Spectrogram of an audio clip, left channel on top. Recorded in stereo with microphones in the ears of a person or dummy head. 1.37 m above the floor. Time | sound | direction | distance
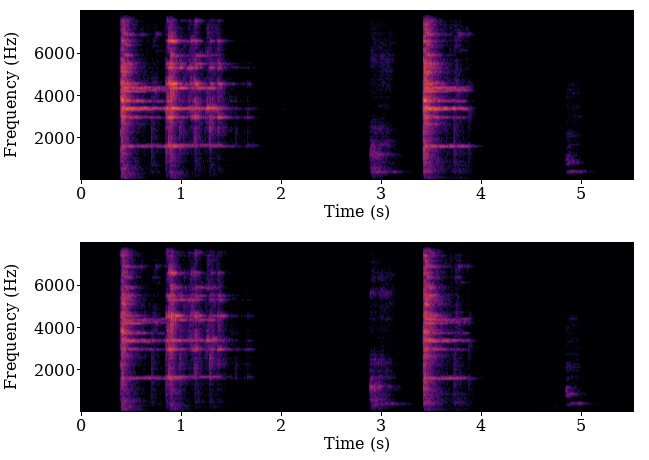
0.4 | breaking glass | 10° left (ahead or behind) | 0.7 m
2.9 | a baby crying | 65° right (ahead or behind) | 1.6 m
